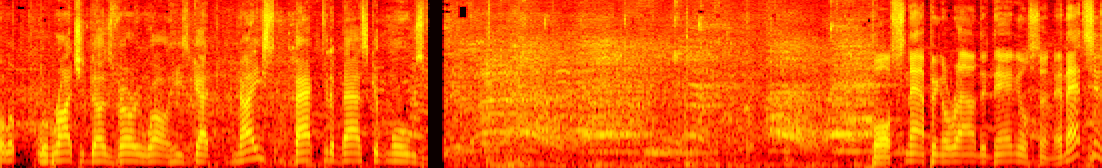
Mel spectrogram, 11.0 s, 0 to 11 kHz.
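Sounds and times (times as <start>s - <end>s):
murmur of arena crowd: 0.0s - 11.0s.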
